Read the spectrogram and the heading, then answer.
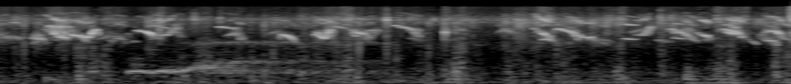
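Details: Newly hatched chicks, four days out of the incubator, a mix of Sultan, Golden Sebright, Cochin and booted breeds, peeping constantly: many high, short, downward-slurred cheeps overlapping in a busy chorus, with a brief lower tone and faint knocks.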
